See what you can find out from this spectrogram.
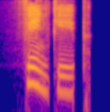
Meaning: photograph, photo, picture
- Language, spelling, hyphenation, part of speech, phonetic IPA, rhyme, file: Hungarian, fénykép, fény‧kép, noun, [ˈfeːɲkeːp], -eːp, Hu-fénykép.ogg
